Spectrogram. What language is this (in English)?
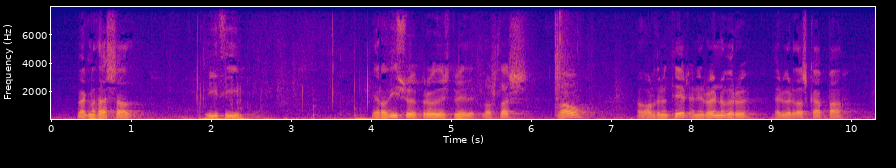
Icelandic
